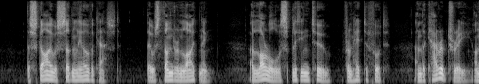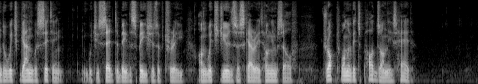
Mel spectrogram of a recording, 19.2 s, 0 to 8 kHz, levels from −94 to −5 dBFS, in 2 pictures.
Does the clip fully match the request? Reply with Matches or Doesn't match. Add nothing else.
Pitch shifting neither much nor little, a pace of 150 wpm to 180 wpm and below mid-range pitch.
Matches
